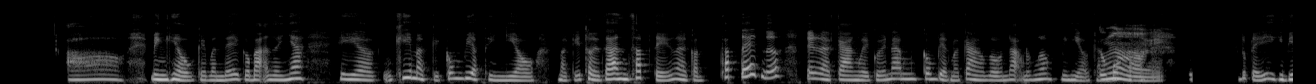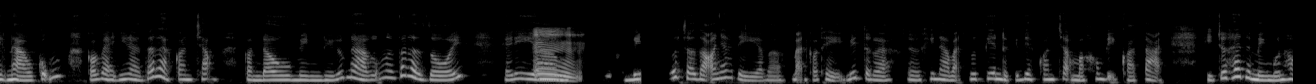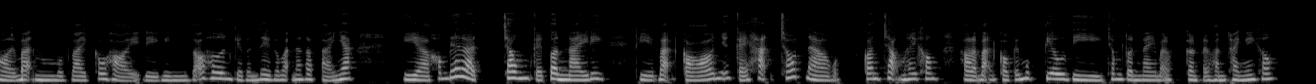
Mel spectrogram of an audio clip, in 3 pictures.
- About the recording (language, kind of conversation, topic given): Vietnamese, advice, Làm sao tôi ưu tiên các nhiệm vụ quan trọng khi có quá nhiều việc cần làm?
- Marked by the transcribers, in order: tapping; laughing while speaking: "cái việc nào"; unintelligible speech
